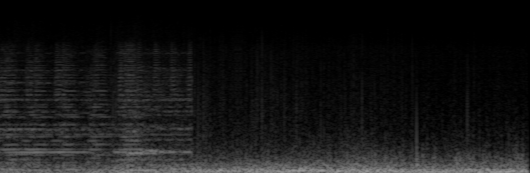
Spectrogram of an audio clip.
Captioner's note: volcano rumbling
